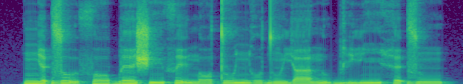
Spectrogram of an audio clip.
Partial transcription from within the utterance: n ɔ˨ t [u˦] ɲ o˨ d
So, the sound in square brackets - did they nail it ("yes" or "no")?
no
